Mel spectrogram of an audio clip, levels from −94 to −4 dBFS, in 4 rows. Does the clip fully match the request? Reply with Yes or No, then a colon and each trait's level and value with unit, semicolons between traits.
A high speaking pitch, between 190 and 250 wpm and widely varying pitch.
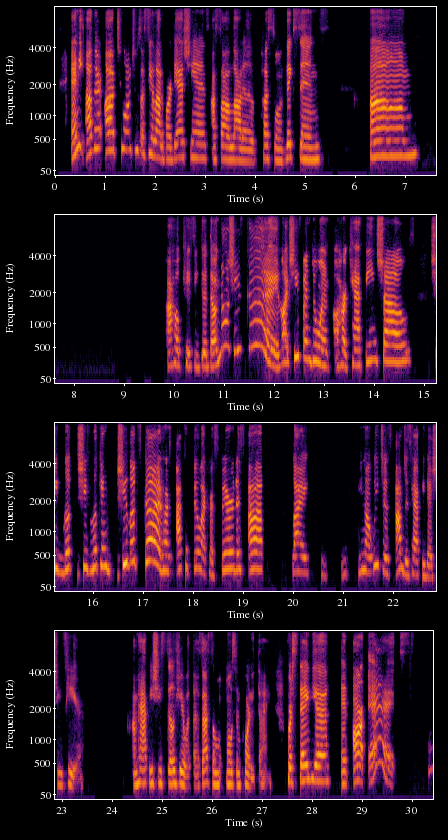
No: high, 225 Hz; average, 160 wpm; wide, 6.6 semitones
